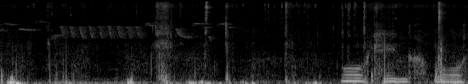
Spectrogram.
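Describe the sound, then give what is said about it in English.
Footsteps while walking outdoors, a steady run of crisp clopping steps that carry on as a man talks over them toward the end. “Doing some walking.”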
